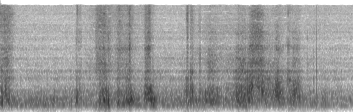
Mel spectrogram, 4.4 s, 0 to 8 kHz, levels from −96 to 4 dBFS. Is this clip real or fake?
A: fake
